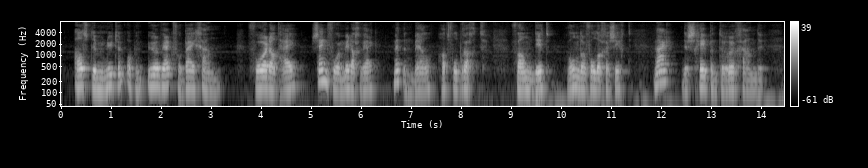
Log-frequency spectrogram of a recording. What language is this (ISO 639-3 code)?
nld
